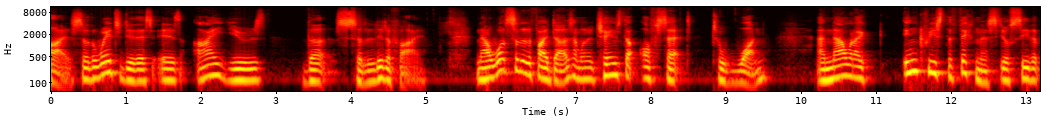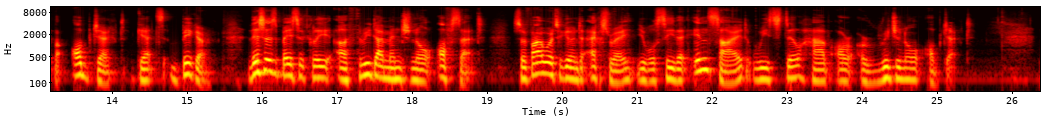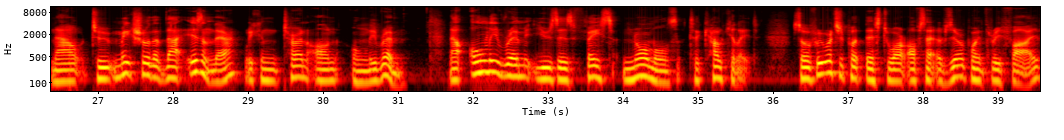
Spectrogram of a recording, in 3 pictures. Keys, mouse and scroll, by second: 21.7 middle click, 22.8 shift+middle click, 38.5-39.5 typing.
